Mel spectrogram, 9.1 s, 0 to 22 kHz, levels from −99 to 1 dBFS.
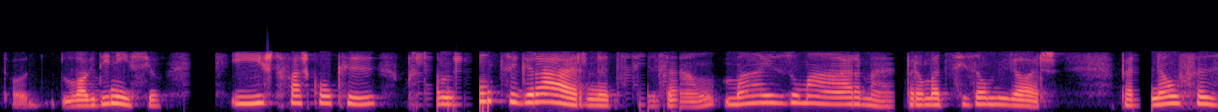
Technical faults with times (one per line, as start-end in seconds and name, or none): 1.38-1.62 packet loss with pitch repetition
3.10-3.66 packet loss with pitch repetition
4.70-5.10 packet loss with pitch repetition
6.66-6.74 packet loss with pitch repetition
8.50-8.64 packet loss with pitch repetition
